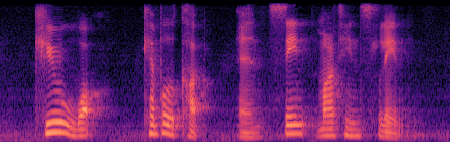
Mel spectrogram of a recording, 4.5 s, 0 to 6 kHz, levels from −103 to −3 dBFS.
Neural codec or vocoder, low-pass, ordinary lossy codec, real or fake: codec, 16 kHz, 0.8 kbps, ZipCodec; 5.4 kHz; none; fake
